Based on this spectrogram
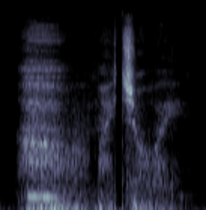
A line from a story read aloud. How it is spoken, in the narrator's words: whispered, mumbling from weariness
